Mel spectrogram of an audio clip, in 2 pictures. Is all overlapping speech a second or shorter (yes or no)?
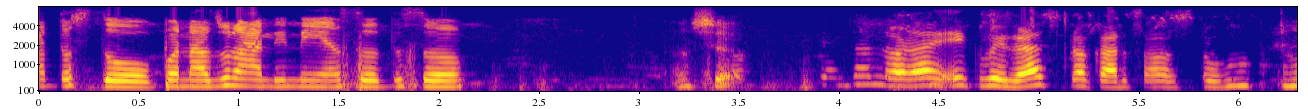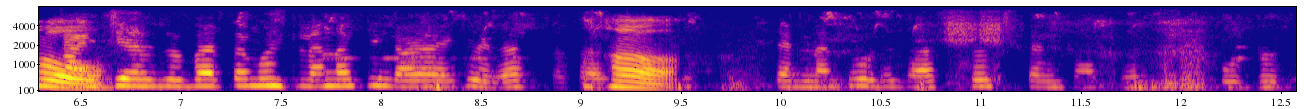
yes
